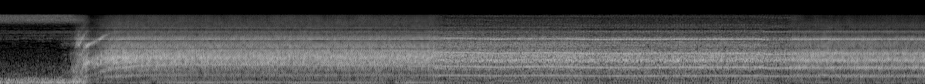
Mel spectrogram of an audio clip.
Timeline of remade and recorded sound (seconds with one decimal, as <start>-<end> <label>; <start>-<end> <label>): 0.0-0.7 recorded; 0.7-4.4 remade; 4.4-7.9 recorded; 7.9-9.3 remade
